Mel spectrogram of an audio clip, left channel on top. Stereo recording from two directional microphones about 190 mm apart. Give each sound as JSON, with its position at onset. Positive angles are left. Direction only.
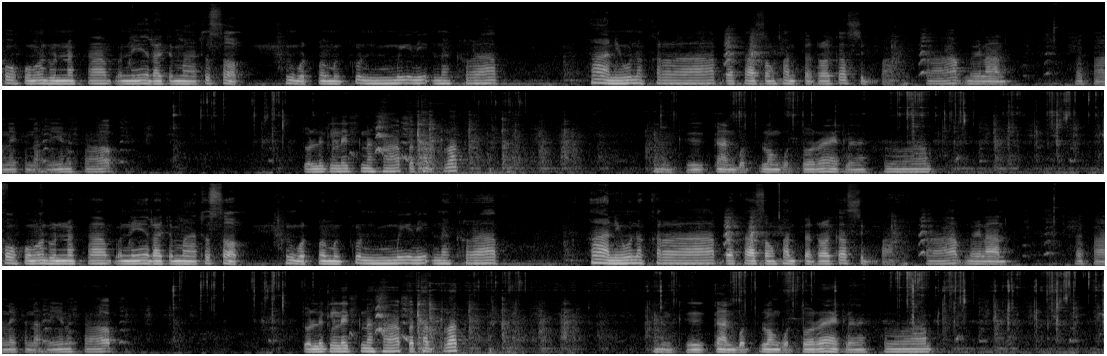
{"t": 0.0, "sound": "speech", "side_deg": -25}
{"t": 14.0, "sound": "speech", "side_deg": -40}
{"t": 17.8, "sound": "speech", "side_deg": -35}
